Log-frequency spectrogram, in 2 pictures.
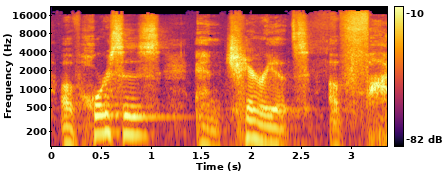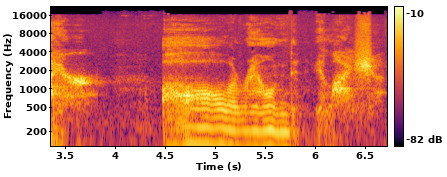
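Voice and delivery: slow whisper of wonder; preacher hushing the congregation for the miracle, slow whisper; hushed awe. Acted. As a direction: let it drop to an awed whisper. Reverent climax of the story.

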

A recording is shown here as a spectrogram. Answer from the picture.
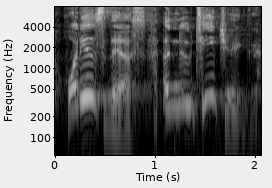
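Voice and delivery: loud, high-pitched astonished questioning; acted amazement. Amazed crowd asking each other about Jesus, loud high astonishment. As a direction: exclaim it in amazement, pitch soaring. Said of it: "The people were all so amazed".

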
